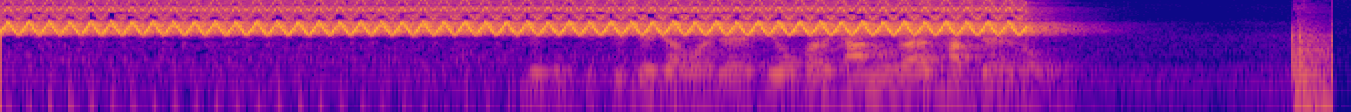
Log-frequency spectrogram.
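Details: Battery-powered stick-on door security alarm, armed and triggered by the door being opened: loud piercing warble siren sweeping steadily high, cutting off abruptly, then a short chirp; the alarm works as intended.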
